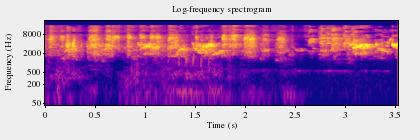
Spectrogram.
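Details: Morning budgerigar chirping as steady, bright, buzzy twitters and warbles. A few thin whistled notes come at the end, with faint low rustling.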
